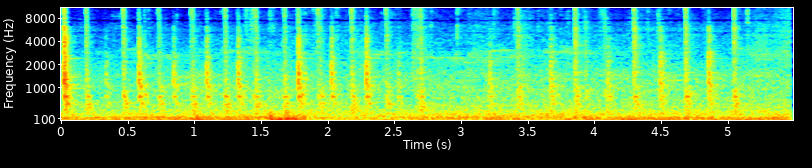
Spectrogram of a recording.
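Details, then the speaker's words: Quick sharp metallic clicks, several a second, when braking, as brake pads shift back and forth in the bracket because the hardware clips are worn; new clips fix it. "All right, so your clicking that you're hearing when you're braking is from your brake pads going forwards and backwards. They have too much play in them."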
